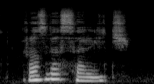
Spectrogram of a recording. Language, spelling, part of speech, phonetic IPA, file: Polish, rozweselić, verb, [ˌrɔzvɛˈsɛlʲit͡ɕ], LL-Q809 (pol)-rozweselić.wav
